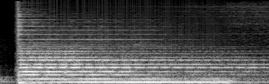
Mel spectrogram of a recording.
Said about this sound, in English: Where's that bell?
